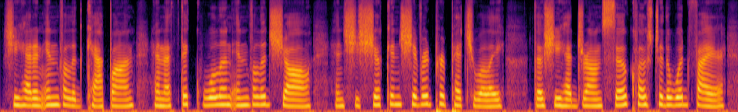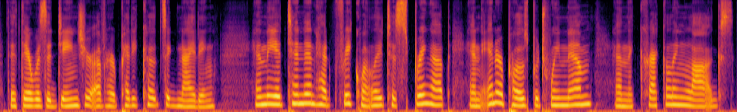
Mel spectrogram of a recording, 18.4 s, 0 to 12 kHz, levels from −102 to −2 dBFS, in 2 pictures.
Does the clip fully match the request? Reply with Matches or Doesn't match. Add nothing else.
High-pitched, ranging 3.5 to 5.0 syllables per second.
Matches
